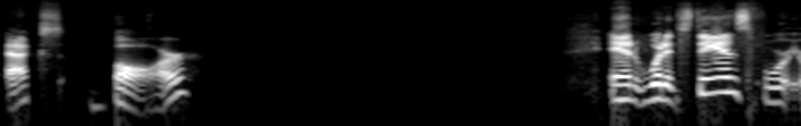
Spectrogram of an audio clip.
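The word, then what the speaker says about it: x̄: Now this X with a bar across the top, that is pronounced X bar.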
